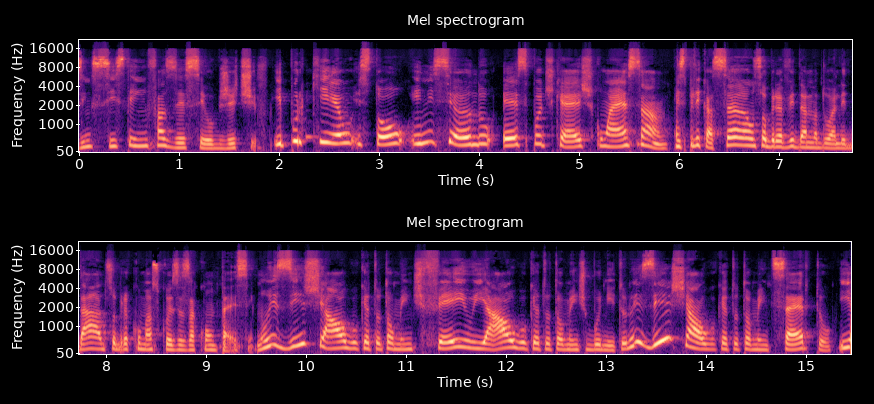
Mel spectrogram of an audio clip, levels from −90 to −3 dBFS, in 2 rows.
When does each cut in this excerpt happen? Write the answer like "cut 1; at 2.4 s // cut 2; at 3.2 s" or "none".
cut 1; at 2.3 s // cut 2; at 9.5 s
